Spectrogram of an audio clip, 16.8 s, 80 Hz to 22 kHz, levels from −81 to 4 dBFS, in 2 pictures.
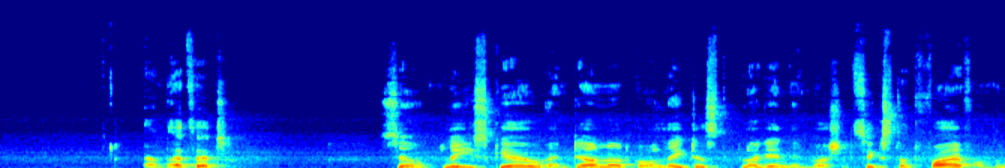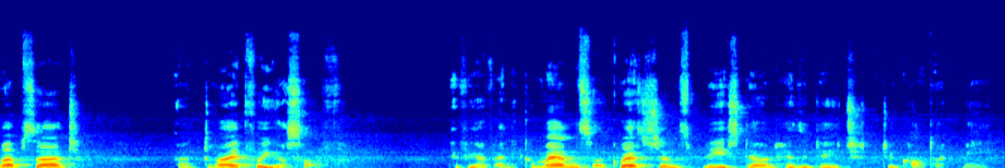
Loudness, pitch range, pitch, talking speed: -21 LUFS, 130-165 Hz, 140 Hz, 125 wpm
